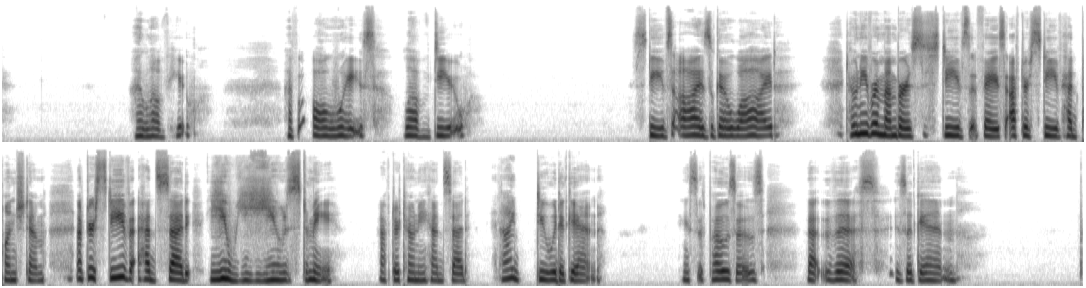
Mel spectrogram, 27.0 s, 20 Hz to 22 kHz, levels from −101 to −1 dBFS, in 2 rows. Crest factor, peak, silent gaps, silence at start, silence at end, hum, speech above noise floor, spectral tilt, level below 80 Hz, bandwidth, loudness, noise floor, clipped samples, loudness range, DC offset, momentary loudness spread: 20 dB; -4 dBFS; none; 1.65 s; 1.55 s; none; 54 dB; -4.5 dB/octave; -66 dBFS; 18 kHz; -22 LUFS; -75 dBFS; under 0.1%; 10 LU; under 0.1%; 17 LU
